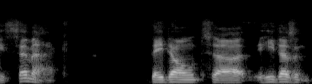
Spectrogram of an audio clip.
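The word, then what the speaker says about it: Simak: That's definitely the way you pronounce it as if you're him is similar to how it sounds in that Bulgarian transliteration.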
